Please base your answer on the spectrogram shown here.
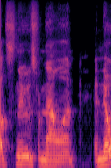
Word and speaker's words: snus: So Jeff the Chef Piper is here, and he says they told me in Swedish it's pronounced snooze.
